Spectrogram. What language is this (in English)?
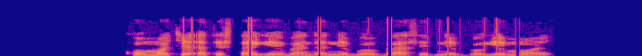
Kalenjin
